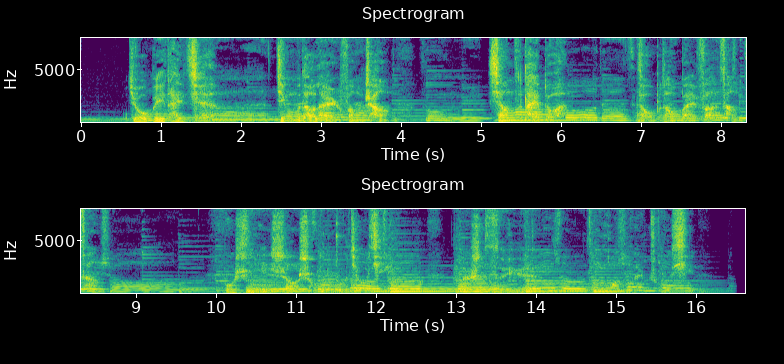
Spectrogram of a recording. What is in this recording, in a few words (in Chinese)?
电台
